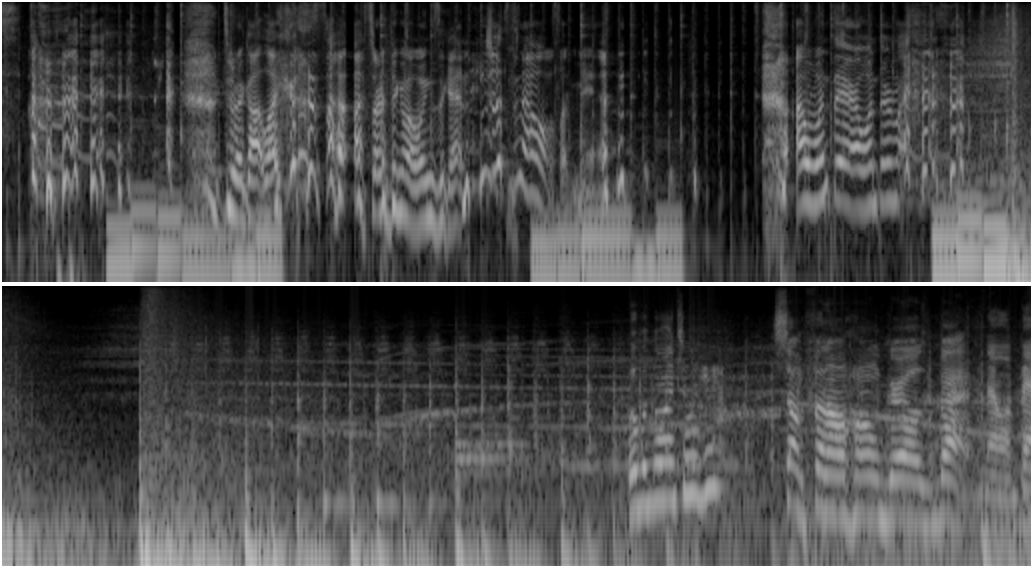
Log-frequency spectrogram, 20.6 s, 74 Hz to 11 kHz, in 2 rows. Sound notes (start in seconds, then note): 0.0 laughs; 12.6 sirens wailing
